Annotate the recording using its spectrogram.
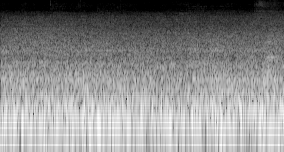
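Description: Steady low rumble of city vehicle traffic.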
